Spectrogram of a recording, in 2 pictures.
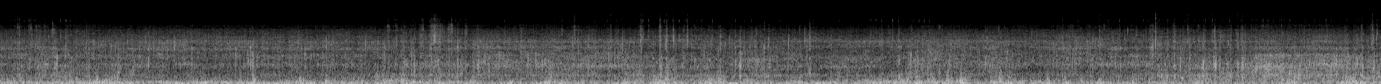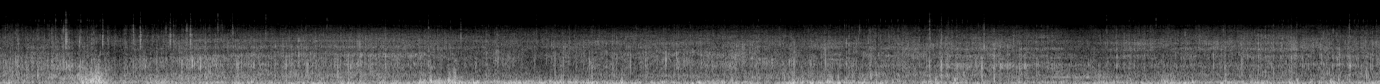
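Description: Wind buffets loudly against the microphone.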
